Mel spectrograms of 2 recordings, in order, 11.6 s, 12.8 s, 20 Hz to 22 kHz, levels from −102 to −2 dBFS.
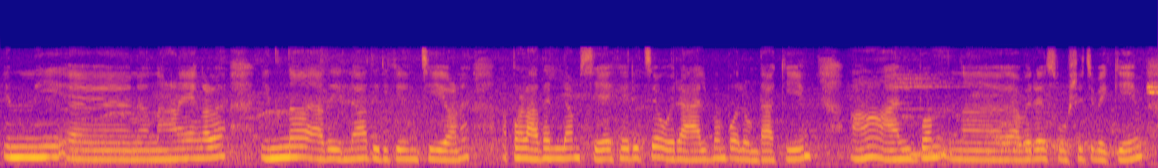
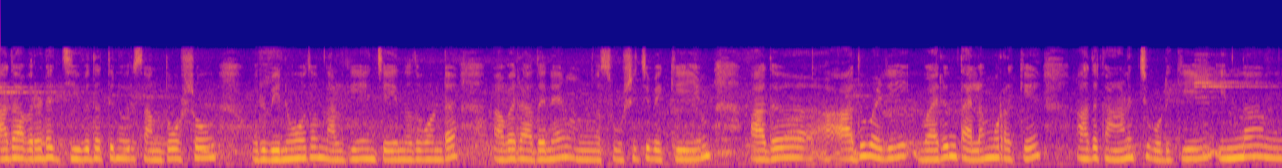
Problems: none marked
